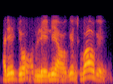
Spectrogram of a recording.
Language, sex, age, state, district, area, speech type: Hindi, male, 60+, Uttar Pradesh, Sitapur, rural, conversation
